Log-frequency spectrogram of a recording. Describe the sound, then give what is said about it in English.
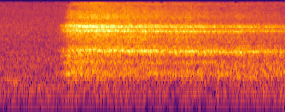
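A deep breath drawn in through the nose during a guided breathing exercise, beginning after a short quiet moment and continuing as a steady, soft, breathy hiss to the end. “And inhale.”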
